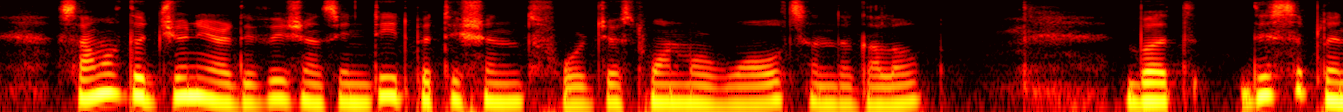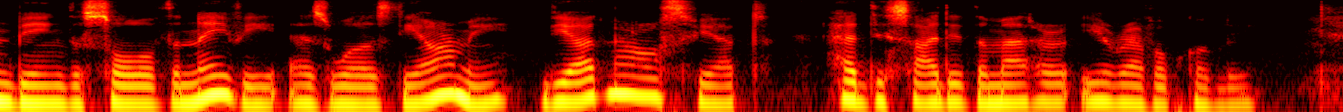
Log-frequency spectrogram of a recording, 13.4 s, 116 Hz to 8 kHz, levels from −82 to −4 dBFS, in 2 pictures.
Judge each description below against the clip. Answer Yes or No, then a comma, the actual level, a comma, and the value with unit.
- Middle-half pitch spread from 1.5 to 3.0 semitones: Yes, narrow, 2.6 semitones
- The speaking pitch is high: No, medium, 170 Hz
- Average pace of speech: Yes, average, 160 wpm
